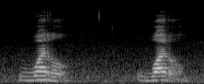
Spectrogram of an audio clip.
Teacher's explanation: the t here will be pronounced as a d it's flapped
